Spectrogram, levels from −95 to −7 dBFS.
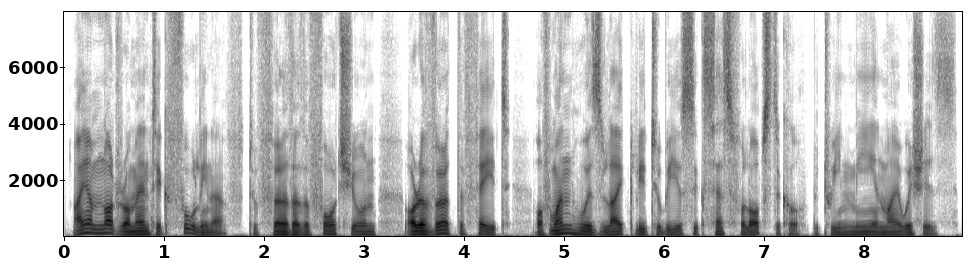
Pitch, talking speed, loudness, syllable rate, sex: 100 Hz, 195 wpm, -21 LUFS, 5.5 syllables/s, male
